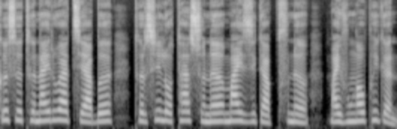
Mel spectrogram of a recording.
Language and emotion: Bodo, neutral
